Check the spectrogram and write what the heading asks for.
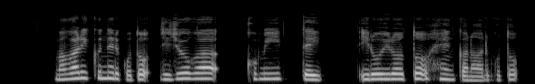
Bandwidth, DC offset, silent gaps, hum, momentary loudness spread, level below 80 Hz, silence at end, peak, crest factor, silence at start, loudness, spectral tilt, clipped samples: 11 kHz; under 0.1%; none; none; 9 LU; -76 dBFS; 0.2 s; -8 dBFS; 16 dB; 0.55 s; -24 LUFS; -5 dB/octave; under 0.1%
